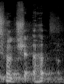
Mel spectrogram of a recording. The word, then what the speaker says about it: horchata: Horchata.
